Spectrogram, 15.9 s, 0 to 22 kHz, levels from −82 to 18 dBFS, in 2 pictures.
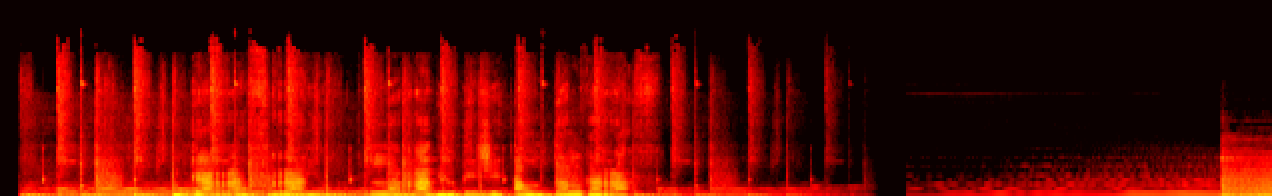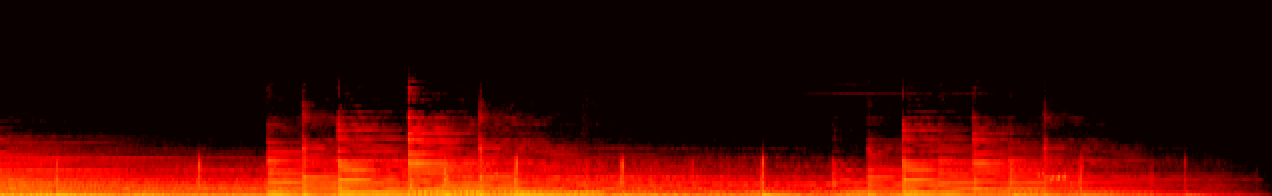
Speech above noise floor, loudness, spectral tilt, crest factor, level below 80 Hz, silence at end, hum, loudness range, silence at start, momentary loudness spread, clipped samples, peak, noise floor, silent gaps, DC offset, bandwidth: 34 dB; -21 LUFS; -5.5 dB/octave; 22 dB; -56 dBFS; 0.4 s; none; 12 LU; 0.1 s; 19 LU; under 0.1%; 0 dBFS; -52 dBFS; 5.49-5.66 s; under 0.1%; 17.5 kHz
